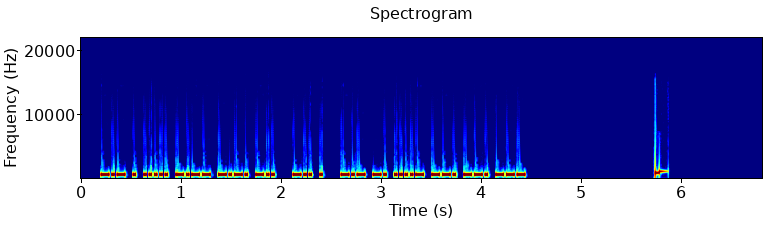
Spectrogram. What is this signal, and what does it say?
Morse code, heard as a keyed tone, about 42 wpm, 700 Hz. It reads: KE5YCD DE KN4GGO
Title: USA Callsign DE Callsign - 6 Characters - 45wpm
